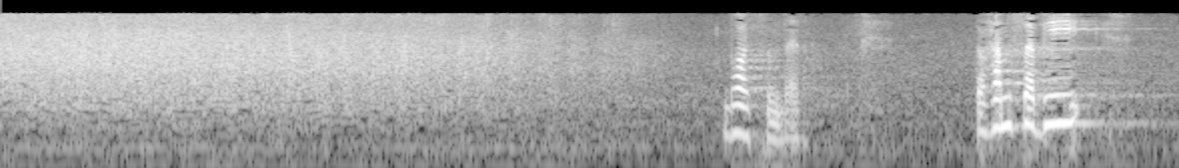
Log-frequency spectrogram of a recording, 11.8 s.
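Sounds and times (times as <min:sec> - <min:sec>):
audience clapping: 0:00.0 - 0:06.8
speech: 0:07.2 - 0:08.2, 0:09.8 - 0:10.9.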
